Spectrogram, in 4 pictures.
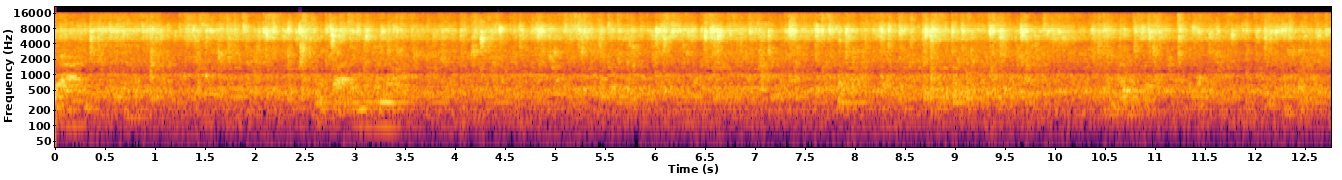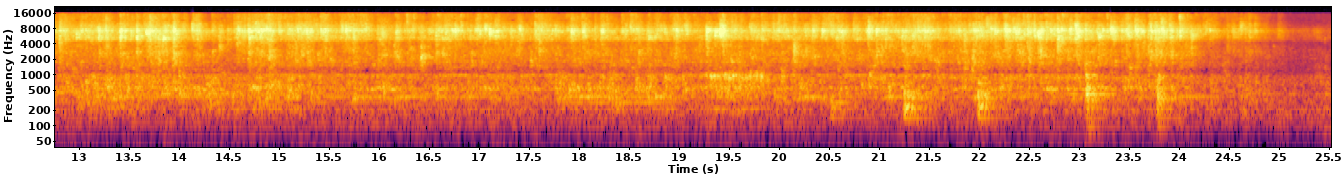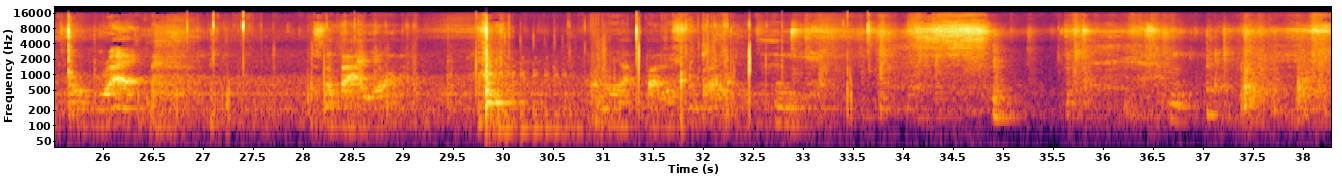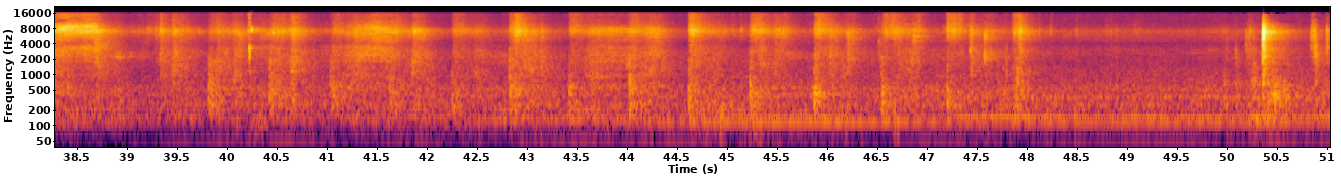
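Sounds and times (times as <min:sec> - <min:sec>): water running: 0:00.0 - 0:27.5, 0:28.1 - 0:34.9.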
